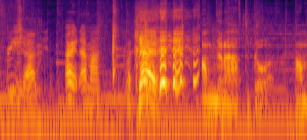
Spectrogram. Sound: laughs

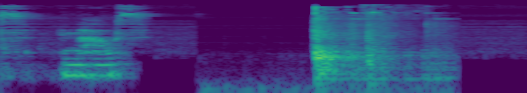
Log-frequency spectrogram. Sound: glass smashes

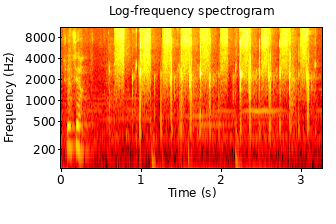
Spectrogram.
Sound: sound of spray

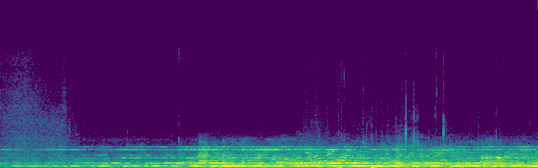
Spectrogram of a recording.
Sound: distant voices

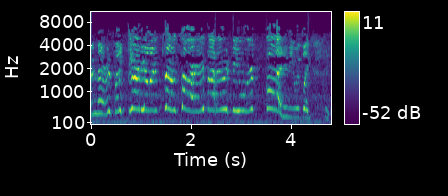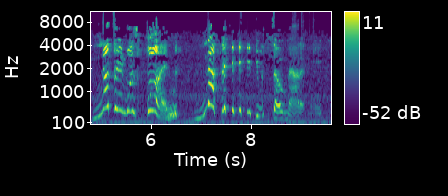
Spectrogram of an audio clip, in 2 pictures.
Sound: giggles

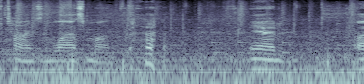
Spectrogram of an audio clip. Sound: chuckles

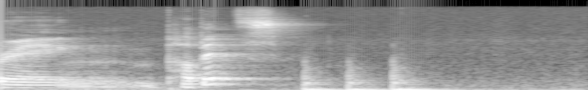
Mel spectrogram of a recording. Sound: knock on the door

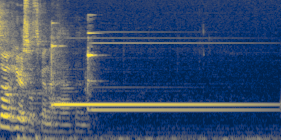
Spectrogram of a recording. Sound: ding dong

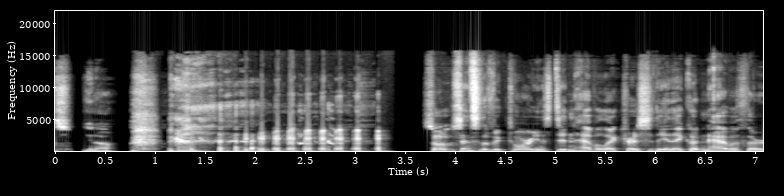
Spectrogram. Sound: laughter

